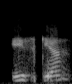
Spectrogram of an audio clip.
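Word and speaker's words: Izkia: Ya, es Isquia, eso se escribe con I-Z-K-I-A.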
